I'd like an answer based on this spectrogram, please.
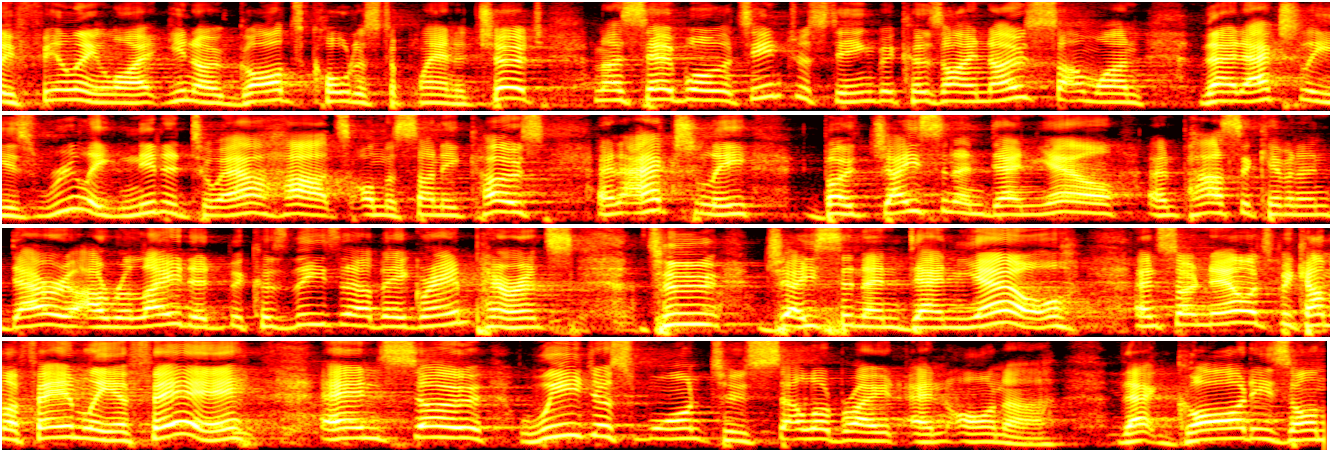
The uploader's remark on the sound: Originally Recorded at Neuma Church Melbourne City the 11AM AEST on the 5th of February, 2023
